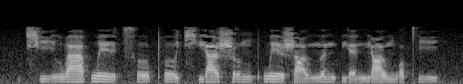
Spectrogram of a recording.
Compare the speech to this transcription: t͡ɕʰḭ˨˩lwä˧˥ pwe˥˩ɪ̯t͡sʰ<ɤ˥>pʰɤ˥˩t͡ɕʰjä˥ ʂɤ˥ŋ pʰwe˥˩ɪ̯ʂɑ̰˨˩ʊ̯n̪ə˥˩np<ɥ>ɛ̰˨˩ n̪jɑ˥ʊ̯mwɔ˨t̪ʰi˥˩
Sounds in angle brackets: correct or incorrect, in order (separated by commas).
incorrect, incorrect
